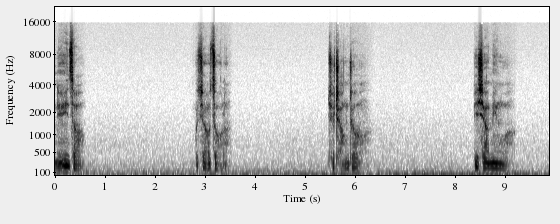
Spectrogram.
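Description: A man speaks quietly and calmly in short phrases, close by.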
